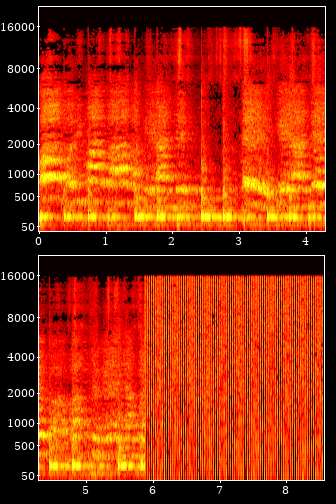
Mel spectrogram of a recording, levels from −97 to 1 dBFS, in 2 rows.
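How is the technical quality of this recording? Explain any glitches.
Quality collapses near the end. From 5.88 s to 8.58 s, a compressed stream played as audio replaces the sound: undecoded AC-3 data, likely at 256 kbps, arrives as 5.33 ms noise bursts repeating 31.25 times a second. It sounds like loud chattering static. The waveform shows dense blocks separated by flat silence; the spectrogram shows broadband vertical stripes.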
